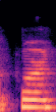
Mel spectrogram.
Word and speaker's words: port: We could also say, I'm going to go to the port. Je vais aller au port. So that's P-O-R-T, but the T is silent.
